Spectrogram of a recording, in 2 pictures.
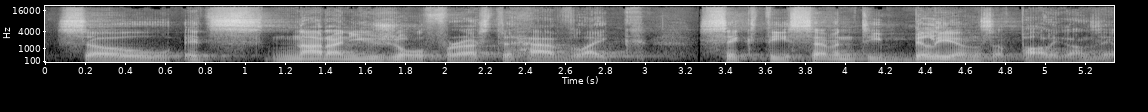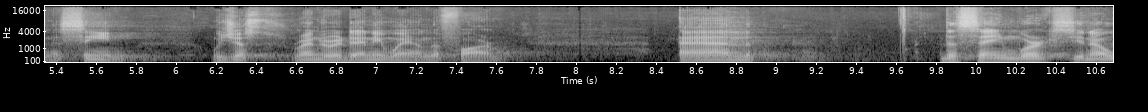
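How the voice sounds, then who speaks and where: A man from Croatia, giving a casual, conversational conference presentation with fillers and dry humor on stage before a large audience. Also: low-pitched. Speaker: conference speaker, architectural visualization studio co-owner.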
